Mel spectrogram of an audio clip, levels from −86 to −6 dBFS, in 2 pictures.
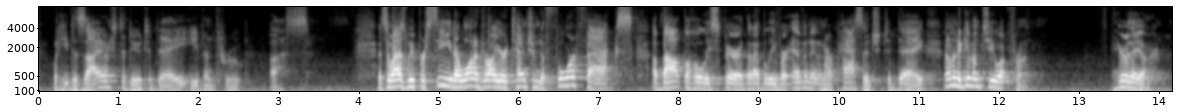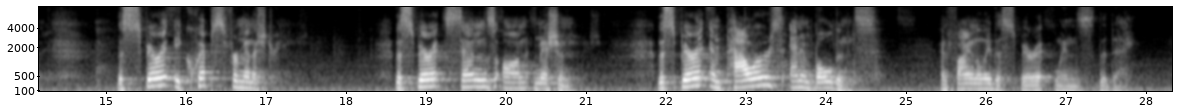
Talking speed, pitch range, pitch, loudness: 150 wpm, 125-185 Hz, 155 Hz, -17 LUFS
